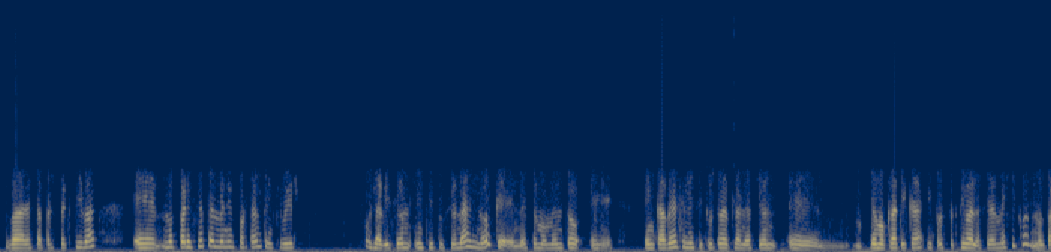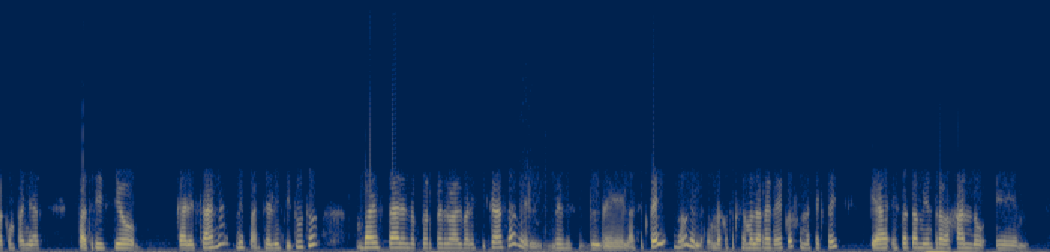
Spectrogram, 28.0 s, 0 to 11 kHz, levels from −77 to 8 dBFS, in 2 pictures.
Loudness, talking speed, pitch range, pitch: -24 LUFS, 170 wpm, 190-230 Hz, 200 Hz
